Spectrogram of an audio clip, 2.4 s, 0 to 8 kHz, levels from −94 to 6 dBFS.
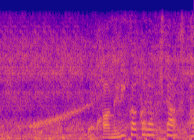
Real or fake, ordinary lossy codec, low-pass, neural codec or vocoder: fake; none; 7.2 kHz; codec, 16 kHz, 4 kbps, FunCodec, trained on Chinese and English, 50 frames a second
